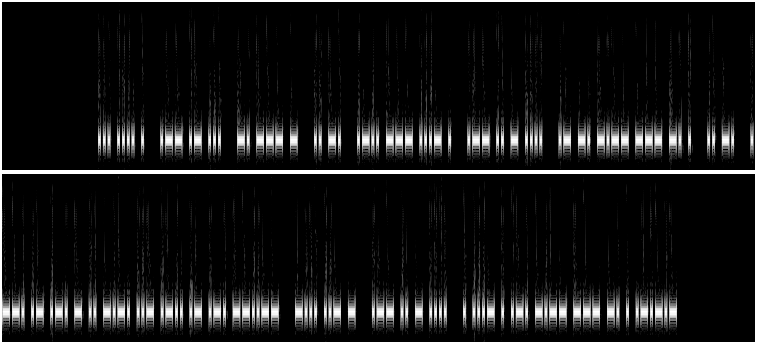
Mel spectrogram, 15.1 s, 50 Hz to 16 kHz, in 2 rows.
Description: Morse code, heard as a keyed tone, about 50 wpm, 700 Hz. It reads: SHE WAS NOT IN LOVE WITH ANYONE IN PARTICULAR, BUT WITH EVERYONE.
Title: Sentences from Top 1000 Words - Review Part 5 - 50wpm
